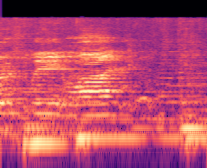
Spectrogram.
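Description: Acoustic guitar and upright double bass playing a country song together, the bass plucking a line of low notes under the guitar.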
